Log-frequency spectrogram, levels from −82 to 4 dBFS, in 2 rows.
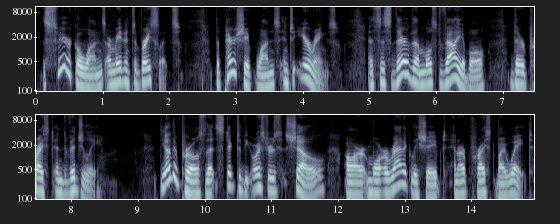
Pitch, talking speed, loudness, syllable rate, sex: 155 Hz, 160 wpm, -19 LUFS, 5.6 syllables/s, male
